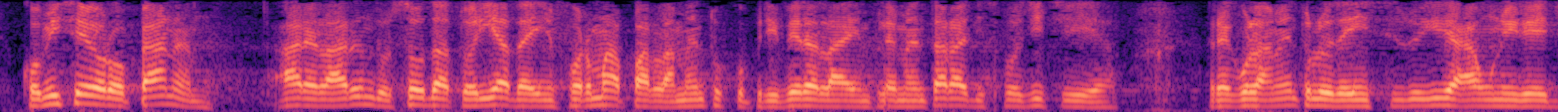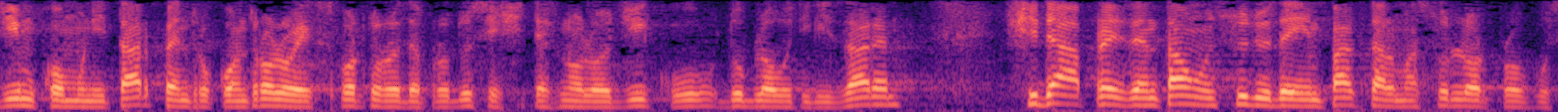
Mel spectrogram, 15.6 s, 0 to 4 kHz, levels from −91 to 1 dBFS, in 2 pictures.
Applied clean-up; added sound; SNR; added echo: none; none; none; none.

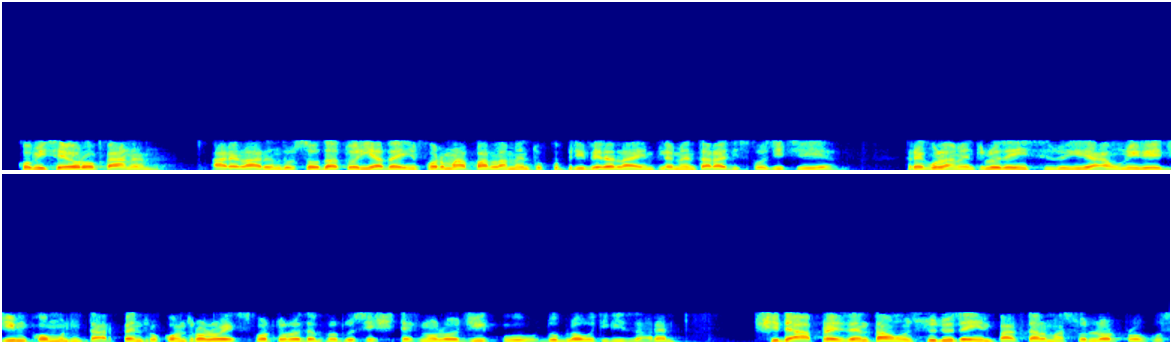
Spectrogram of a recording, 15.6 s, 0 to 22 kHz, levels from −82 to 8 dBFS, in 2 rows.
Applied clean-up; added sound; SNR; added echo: neural mask model DeepFilterNet 3.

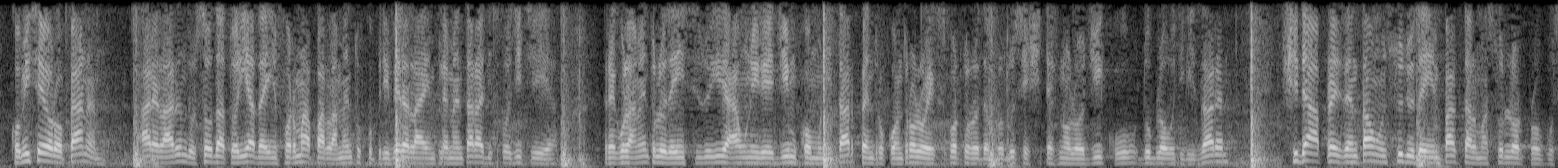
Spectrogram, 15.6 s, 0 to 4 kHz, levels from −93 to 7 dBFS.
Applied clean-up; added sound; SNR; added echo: none; Drawer open or close / Wood; 10 dB; none.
